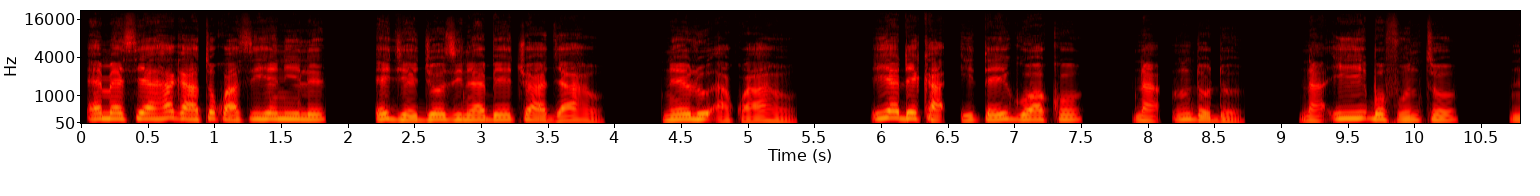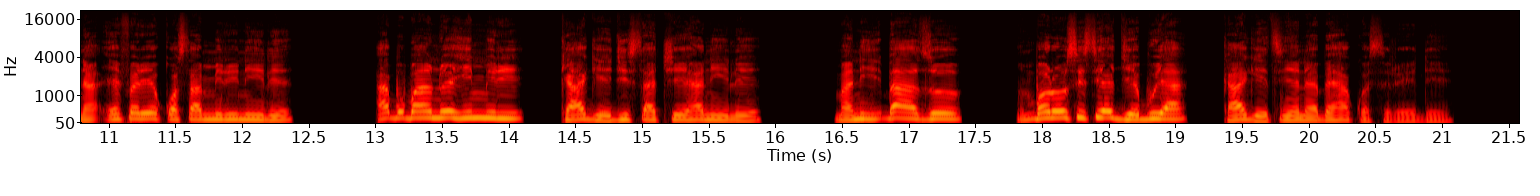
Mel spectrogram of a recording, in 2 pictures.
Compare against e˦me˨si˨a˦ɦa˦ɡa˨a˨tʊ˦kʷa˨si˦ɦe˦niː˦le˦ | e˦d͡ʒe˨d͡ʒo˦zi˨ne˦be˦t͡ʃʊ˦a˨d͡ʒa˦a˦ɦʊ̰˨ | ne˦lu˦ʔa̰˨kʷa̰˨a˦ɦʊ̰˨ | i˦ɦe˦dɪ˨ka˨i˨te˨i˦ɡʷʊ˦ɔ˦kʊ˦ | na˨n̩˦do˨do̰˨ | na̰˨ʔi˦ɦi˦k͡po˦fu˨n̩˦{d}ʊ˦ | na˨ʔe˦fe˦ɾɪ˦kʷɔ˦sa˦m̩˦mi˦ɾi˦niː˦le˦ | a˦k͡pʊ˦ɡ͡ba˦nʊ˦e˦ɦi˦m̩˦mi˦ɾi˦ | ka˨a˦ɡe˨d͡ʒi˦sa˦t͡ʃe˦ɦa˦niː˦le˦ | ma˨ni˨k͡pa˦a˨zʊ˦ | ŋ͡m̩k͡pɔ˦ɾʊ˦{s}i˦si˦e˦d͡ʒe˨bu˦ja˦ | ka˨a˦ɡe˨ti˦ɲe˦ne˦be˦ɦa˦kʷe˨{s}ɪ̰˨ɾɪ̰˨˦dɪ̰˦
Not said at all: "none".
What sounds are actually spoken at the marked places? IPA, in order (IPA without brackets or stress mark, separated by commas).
t, s, s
